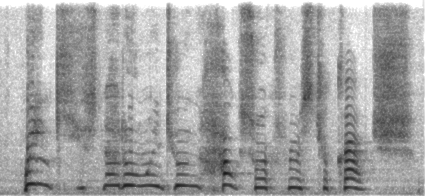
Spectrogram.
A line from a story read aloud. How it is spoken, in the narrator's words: Winky squeaked indignantly, swaying worse than ever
